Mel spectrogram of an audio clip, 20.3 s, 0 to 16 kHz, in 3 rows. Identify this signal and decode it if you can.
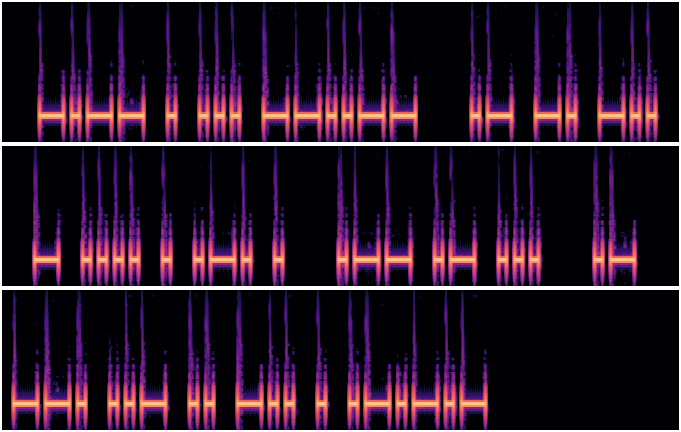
Morse code, heard as a keyed tone, about 15 wpm, 700 Hz. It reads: YES, AND THERE WAS A GUIDE.
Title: Sentences from Top 1000 Words - Review Part 3 - 15wpm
